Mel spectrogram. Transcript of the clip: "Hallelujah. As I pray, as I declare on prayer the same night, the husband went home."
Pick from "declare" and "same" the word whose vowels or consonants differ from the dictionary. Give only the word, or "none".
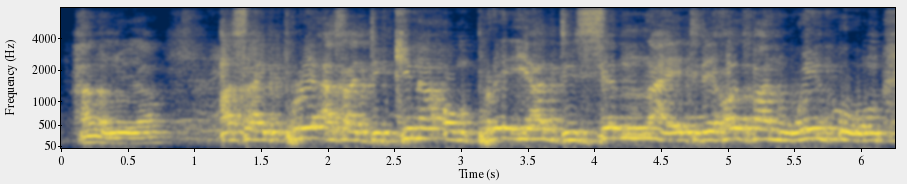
declare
